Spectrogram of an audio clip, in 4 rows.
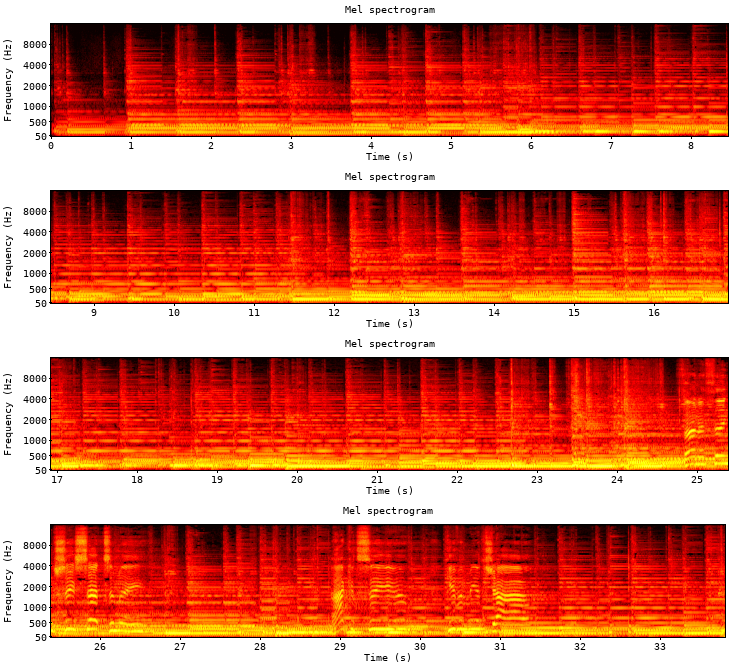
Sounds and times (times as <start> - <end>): Music: 0.0 - 33.8.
